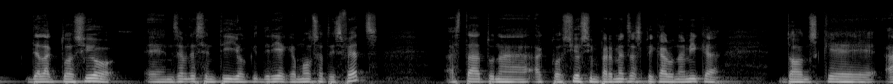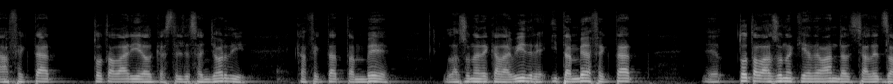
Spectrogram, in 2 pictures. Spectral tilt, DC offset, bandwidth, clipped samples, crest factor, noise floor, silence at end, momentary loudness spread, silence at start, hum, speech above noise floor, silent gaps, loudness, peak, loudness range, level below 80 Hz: -6.5 dB/octave; under 0.1%; 13 kHz; under 0.1%; 18 dB; -56 dBFS; 0 s; 12 LU; 0 s; none; 29 dB; none; -28 LUFS; -8 dBFS; 4 LU; -48 dBFS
